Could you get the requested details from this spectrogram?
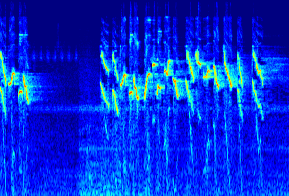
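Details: Oriental white-eye singing in the rolling 'ngeroll' style: a high, rapid run of sweeping twittered notes that starts, pauses for about a second, then resumes with dense chirps.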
